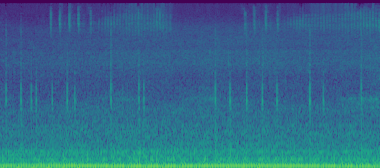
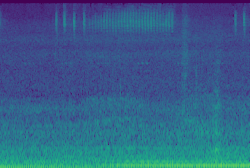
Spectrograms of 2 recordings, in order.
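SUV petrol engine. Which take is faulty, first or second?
first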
